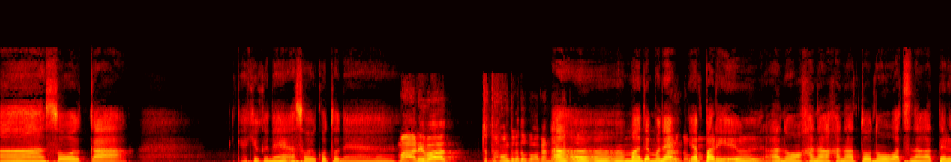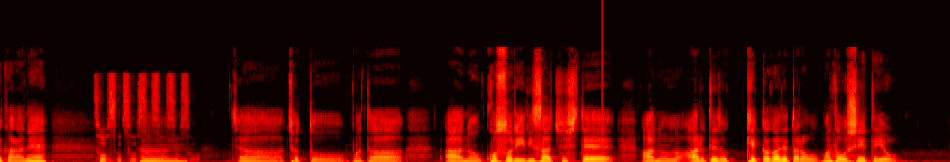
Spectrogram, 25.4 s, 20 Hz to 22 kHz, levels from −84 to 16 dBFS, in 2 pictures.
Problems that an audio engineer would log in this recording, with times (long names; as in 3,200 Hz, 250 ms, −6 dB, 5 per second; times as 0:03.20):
0:20.72: click −13 dBFS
